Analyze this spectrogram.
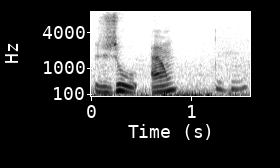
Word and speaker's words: João: If there's an A with the till and an O, it's ão. So that's how my name is pronounced. It's João.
